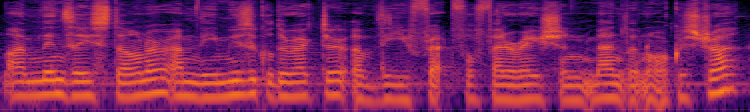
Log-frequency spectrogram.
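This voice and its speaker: A woman's voice: low-pitched, fairly even intonation, fast talker. A woman, a musical director, talking in an informal interview.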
